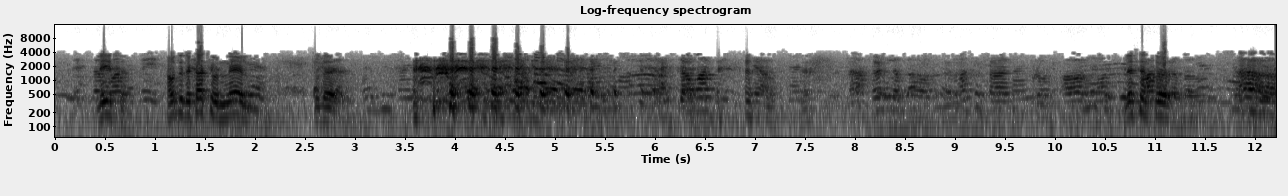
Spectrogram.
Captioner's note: Gülüşmeler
